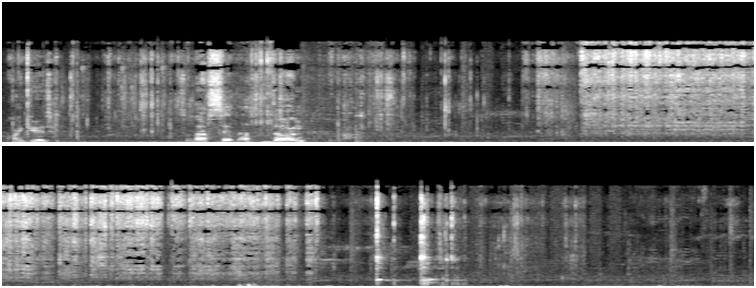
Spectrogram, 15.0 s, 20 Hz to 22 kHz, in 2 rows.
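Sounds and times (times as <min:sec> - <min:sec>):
aerosol spray can hissing: 0:05.3 - 0:10.8.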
